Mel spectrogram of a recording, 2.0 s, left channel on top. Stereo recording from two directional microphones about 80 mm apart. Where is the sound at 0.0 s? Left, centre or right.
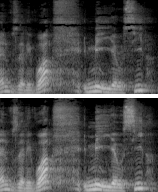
Right.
